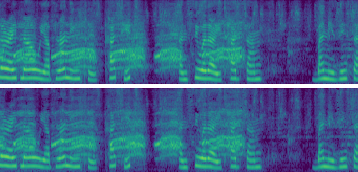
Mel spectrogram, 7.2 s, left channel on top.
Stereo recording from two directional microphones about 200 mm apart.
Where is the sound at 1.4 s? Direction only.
30° right (ahead or behind).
